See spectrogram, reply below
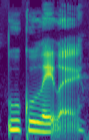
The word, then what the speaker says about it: ukulele: By 1900, the sound of the ukulele was ubiquitous across the islands, or is pronounced by Hawaiians as ukulele.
